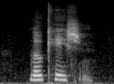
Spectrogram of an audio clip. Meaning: 1. A particular point or place in physical space 2. An act of locating 3. An apartheid-era urban area populated by non-white people; a township 4. A leasing on rent
- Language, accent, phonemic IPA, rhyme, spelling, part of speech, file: English, US, /loʊˈkeɪʃən/, -eɪʃən, location, noun, En-us-location.ogg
